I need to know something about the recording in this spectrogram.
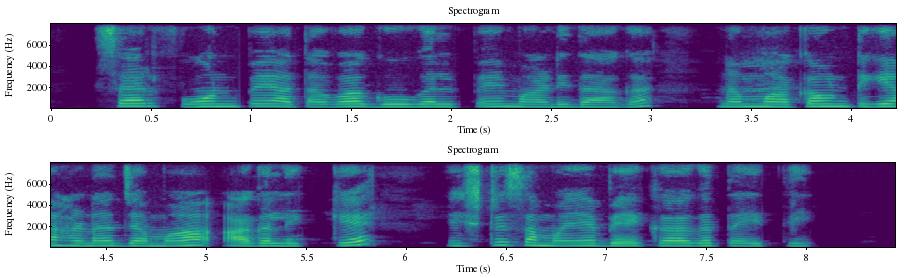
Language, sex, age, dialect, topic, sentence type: Kannada, female, 25-30, Central, banking, question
